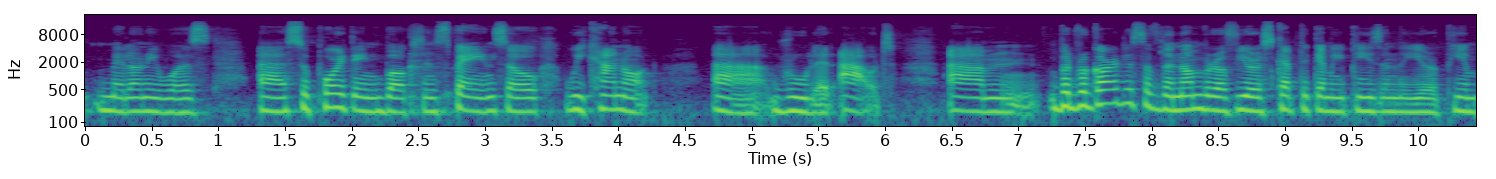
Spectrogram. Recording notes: This week, we are presenting a recording of our in-person event commemorating our new Brussels office.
